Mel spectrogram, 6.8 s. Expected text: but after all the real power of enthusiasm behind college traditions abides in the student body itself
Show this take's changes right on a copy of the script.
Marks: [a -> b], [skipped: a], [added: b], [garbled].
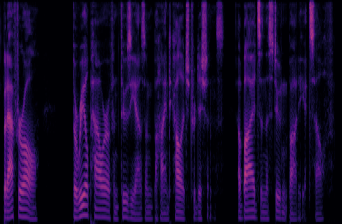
but after all the real power of enthusiasm behind college traditions abides in the student body itself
